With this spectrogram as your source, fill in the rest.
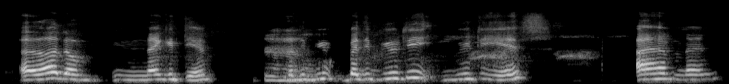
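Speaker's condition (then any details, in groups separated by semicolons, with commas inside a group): Cerebral palsy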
